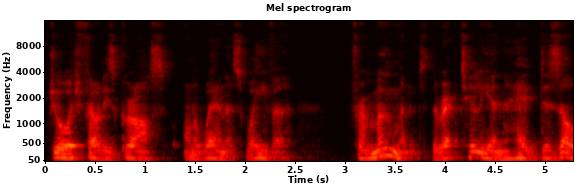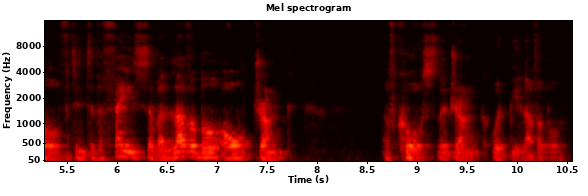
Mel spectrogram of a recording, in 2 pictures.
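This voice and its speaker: A man reading a short story as dramatic scripted narration, with theatrical, measured phrasing. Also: lowish voice, a little mellow. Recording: roomy, echoing voice recording.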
